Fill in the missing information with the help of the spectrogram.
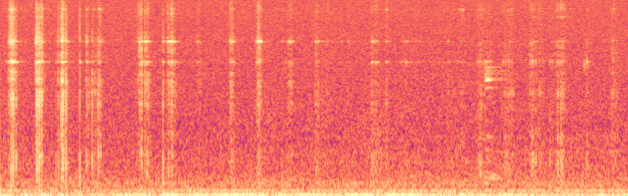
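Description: Long fingernails tap rapidly along the surface of a long, solid white selenite crystal wand, producing light, dry ticking taps with a bright, short click and almost no ring. The taps come quickly but unevenly over a steady low hum.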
